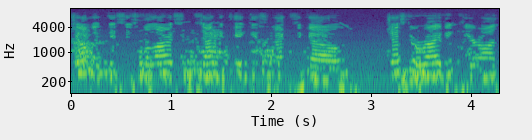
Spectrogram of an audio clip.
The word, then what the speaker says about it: Zacatecas: And coming up right behind them on taxi is Valaris, joining us from Zacatecas. Did I even pronounce that right?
